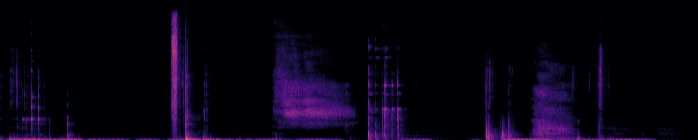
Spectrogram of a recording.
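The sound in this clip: A bottle of caffeinated, fruit-scented drink is opened with a series of separate clinks and knocks, a short airy hiss, and more handling sounds. The bursts are loud and come between brief silences.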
